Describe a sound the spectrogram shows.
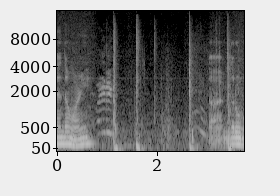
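Blows thud and crack in a brawl.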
